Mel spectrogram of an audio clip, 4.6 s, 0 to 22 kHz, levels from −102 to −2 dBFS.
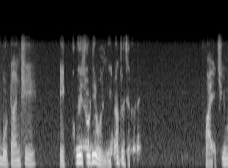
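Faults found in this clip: Speech suppressed in double talk, 1.45–2.91 s: talker level dips in patches, about 20 dB at deepest, roughly 1.5 s affected in total. Likely echo canceller in double talk, unable to separate near talker from loudspeaker echo and attenuating both.

Speech suppressed in double talk, 4.08–4.52 s: shorter dip, about 15 dB at worst, roughly 0.3 s affected. Same likely mechanism: overlapping far-end audio treated as echo, near-end speech turned down with it.

Other side's voice leaking through, 1.6–1.69 s: brief scrap of a second voice, under 0.1 s, about 10 dB below the talker, during the first suppression dip. Likely residual loudspeaker echo the canceller did not fully remove from the microphone signal.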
